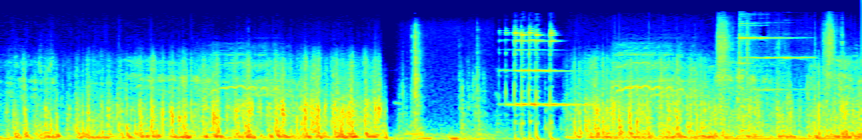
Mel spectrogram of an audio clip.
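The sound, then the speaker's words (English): A herd of zebras whinnies and snorts over a steady clatter of hooves, with a brief lull midway and a few bright, bell-like ringing tones cutting through. “And now a herd of zebras visiting the same chemist to ask for something for the weekend!”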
